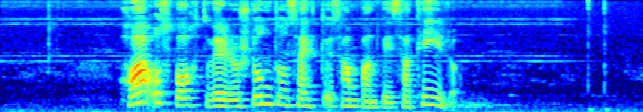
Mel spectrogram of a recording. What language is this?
Faroese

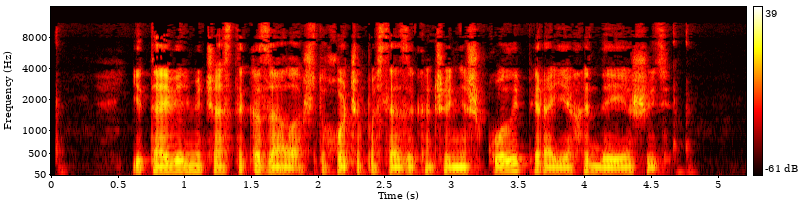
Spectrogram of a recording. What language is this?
Belarusian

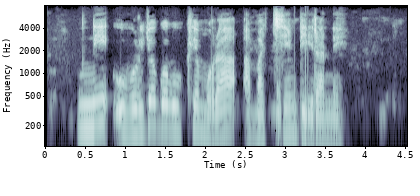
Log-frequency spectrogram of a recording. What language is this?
Kinyarwanda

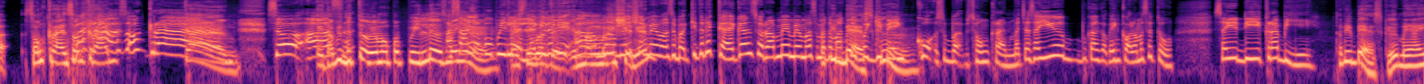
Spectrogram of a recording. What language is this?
Malay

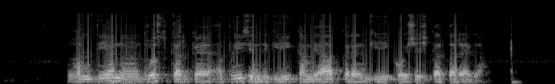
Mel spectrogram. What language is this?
Gujari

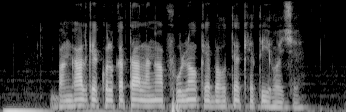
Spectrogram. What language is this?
Maithili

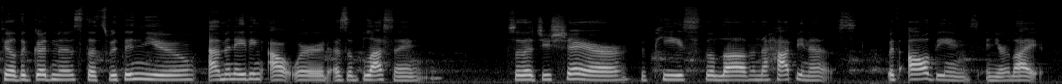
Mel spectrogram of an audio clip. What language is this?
English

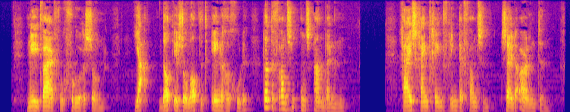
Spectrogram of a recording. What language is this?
Dutch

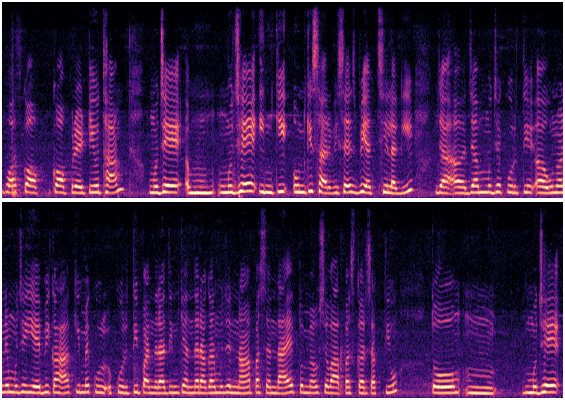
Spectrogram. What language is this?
Urdu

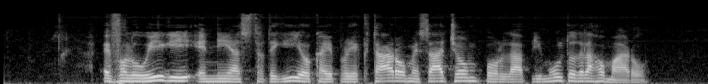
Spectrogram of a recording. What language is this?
Esperanto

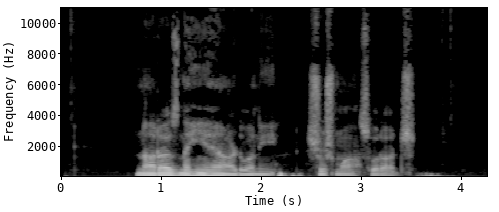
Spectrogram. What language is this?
Hindi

